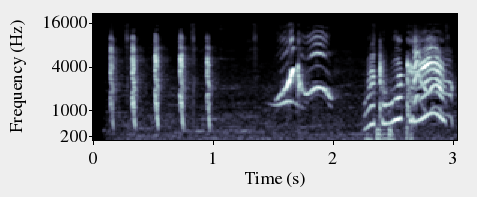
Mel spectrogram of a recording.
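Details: Indian green ringneck parakeet, a pet talking parrot on a cradle, mimicking a cat's meow: five short sharp clicks, then two rising-falling meow-like whistled glides with harmonics.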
